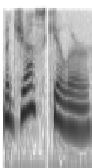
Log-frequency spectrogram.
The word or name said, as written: majuscular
